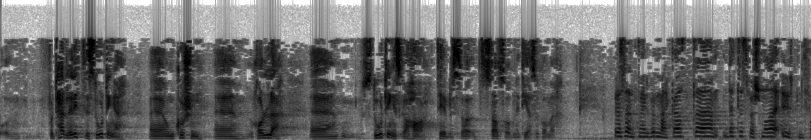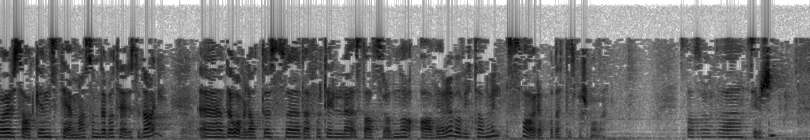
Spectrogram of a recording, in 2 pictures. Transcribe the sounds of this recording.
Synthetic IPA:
fɔʈʰɛlːəlɪt̪ʰːɪlst̪uːʈɪŋːə | ɔmkʰʊʂn̩ | ɾɔlːə | st̪uːʈʰɪŋːəskɑhɑːt̪ʰɪlst̪ɑːt̪sɾoːd̪n̩ɪt̪ʰiːɑsɔkʰɔmːə̰ɾ | pʰɾɛsɪd̪ɛnt̪nʋɪlbəmæɾkɑɑt̪d̪ɛt̪ːəspœʂmoːləæɾʔʉːt̪nfɔɾsɑːkənst̪ʰeːmɑsɔmd̪ɛbɑt̪ʰeːɾəsɪd̪ɑːɡ | d̪ɛoːʋəɭɑːt̪ːəsd̪æɾfɔʈʰɪlst̪ɑːt̪sɾo̰ːd̪n̩ɔʔɑːʋjøːɾəʋʊɾʋɪt̪ːhɑnʋɪlsʋɑːɾəpʰɔd̪ɛt̪ʰːəspœʂmo̰ːlʔə̰ | st̪ɑːt̪sɾoːd̪siːʋəʂn̩

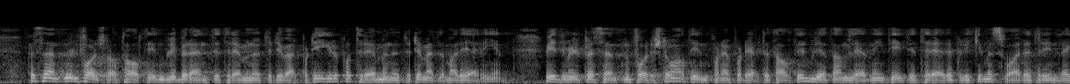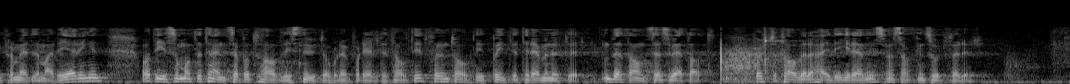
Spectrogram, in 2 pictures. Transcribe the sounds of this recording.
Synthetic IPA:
pʰɾɛsɪd̪ɛnt̪n̩ʋɪlfoːɾəʂɭo̰ːɑt̪ːʰɑːlt̪ʰiːd̪n̩bliːbəɾæɪnt̪ɪt̪ʰɾeːmɪnʉt̪ːəʈɪlʋæːɾpʰɑʈiːɡɾʉpːɔt̪ʰɾḛːmɪnʉt̪ːəʈɪlmeːd̪lɛ̰mɑɾɛjḛːɾɪ̰ŋə̰n | ʋiːd̪əɾəʋɪlpʰɾɛsɪd̪ɛnt̪n̩foːɾəʂɭoːɑt̪̚ɪ̰nːənfɔɖɛnfɔɖeːlt̪ət̪ʰɑlt̪ʰiːd̪̚blɪɛt̪ɑnleːd̪nɪŋt̪ʰɪlɪnt̪ɪt̪ʰɾeːɾɛpʰlɪkəɾmɛsʋɑ̰ːɾəət̪ʰɪlɪnlɛɡfɾɑmeːd̪lɛmɑɾɛjeːɾɪŋən | ɔɑt̪̚d̪ɪsɔmːɔt̪ːət̪ʰæɪnəsæɪpɔt̪ʰɑːləlɪst̪nəʉːt̪oːʋəɖɛnfɔɖeːlt̪ət̪ʰɑ̰lt̪iːd̪fɔɾɛnt̪ʰɑ̰lt̪ʰiːd̪̚pʰɔɪnt̪ɪlt̪ʰɾeːmɪnʉt̪ʰːə̰ɾ | ɔmd̪ɛt̪ːəɑnseːsʋeːt̪ʰɑ̰t̪ːfœʂʈət̪ʰɑːlə̰ɾʔə̰ɦæɪd̪əɡɾeːnɪsmɛ̰sɑ̰ːkənsuːɾføːɾə̰ɾ

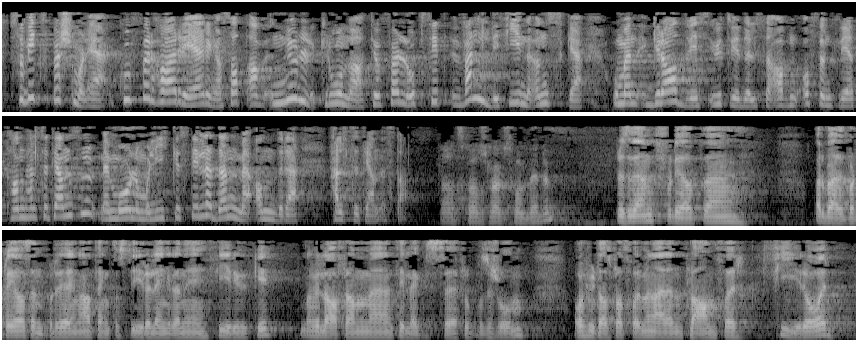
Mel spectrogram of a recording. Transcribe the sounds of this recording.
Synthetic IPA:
sɔmɪt̪spœʂmoːlɛɾkʰʊɾfɔɾɦɑɾːɛjeːɾɪŋɑsɑt̪ːɑʋnʉlkʰɾuːnət̪ʰɪlɔfœlːəʊpsɪt̪ʋɛld̪ɪfiːnəœnskə | ʊmɛnɡɾɑːd̪ʋiːsʉːt̪ʰʋiːd̪əlsəʔɑʋd̪ɛnɔfənt̪ʰlɪət̪ʰɑnhɛlsət̪ʰjeːnəst̪n̩mɛmoːlɔmɔliːkəst̪ɪlːəd̪ɛnmɛʔɑnd̪ɾəhɛlsət̪ʰjeːnʔə̰st̪ə̰ | kɑlɑɡsɔlmeːd̪əm | pʰɾɛsɪd̪ɛnt̪fɔɖiːɑt̪ | ɑɾbæɪd̪əpɑʈiːəɔsɛnt̪pɑʈ̪ɾjeːɾɪŋəhɑʈʰɛŋk̚t̪ɔst̪yːɾəlɛŋɾəɛnɪfiːɾəʉːkəɾnɔɾʋɪlɑ̰ːfɾɑmt̪ʰɪlːɛ̰ɡspʰɾʊpʊsɪʂṵːnn̩ | ʔɔɦʉːʈ̪ɑlsplɑt̪fɔ̰ɾmənæɾɛnpʰlɑ̰ːnfɔɾ | fiːɾəoːɾ

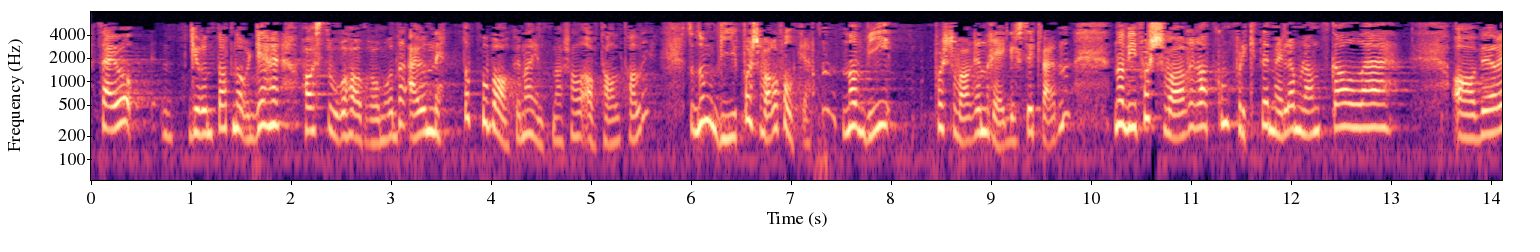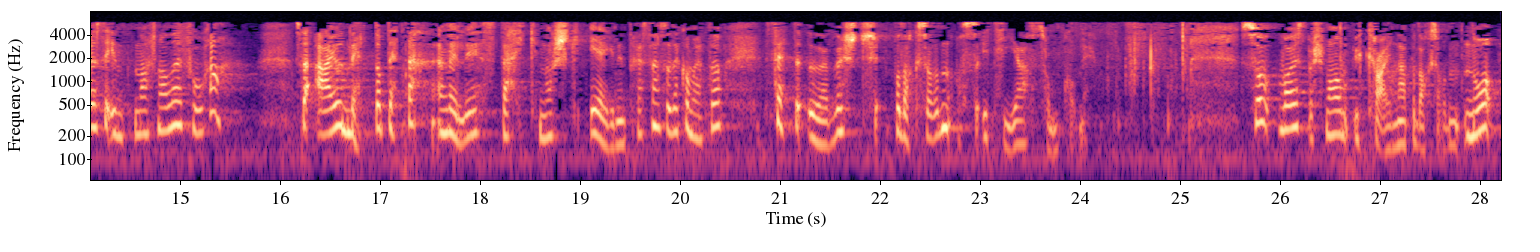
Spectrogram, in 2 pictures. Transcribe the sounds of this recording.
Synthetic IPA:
sɔd̪ɛæɾjʊɡɾʉnt̪ɪʋɑt̪nɔɾɡəhɑɾst̪uːɾəɦɑd̪ɾɑɔmɾoːd̪əɾʔæɾjʊnɛt̪ːɔpʰːɔbɑːɡɾʉnɑʋɪnt̪əɳɑʂʊnɑːləʔɑ̰ːʋt̪ʰɑːlət̪ʰɑːləɾsɔnːɔʋɪfɔʂʋɑːɾəɾfɔlkəɾɛt̪ːn̩nɔɾʋɪ | fɔʂʋɑːɾəɾɛnɾeːɡəlst̪yːʈʋæɾd̪n̩nɔɾʋɪfɔʂʋɑːɾəɾɑt̪kʰʊnflɪkt̪əɾmɛlːɔmlɑnd̪skɑl | ʔɑːʋjøːɾəsɪɪnt̪əɳɑʂʊnɑːləfuːɾɑ | sɔʔæɾjʊnɛt̪ːɔp̚d̪ɛt̪ːəɛ̰ɪnʋɛld̪ɪst̪æɾknɔʂkeːɡənɪnt̪əɾɛsəsɔd̪ɛkʰɔmːəɾjæɪt̪ʰɪlɔsɛt̪ːəʔøːʋəʂʈpʰɔd̪ɑksɔɾd̪n̩ɔsːɔʔɪt̪ʰiːɑsɔmkʰɔ̰mːəɾ | sɔʋɑɾjʊspœʂmoːlɔmʉkʰɾɑ̰ɪnɑpʰɔd̪ɑksɔ̰ɾd̪n̩noː

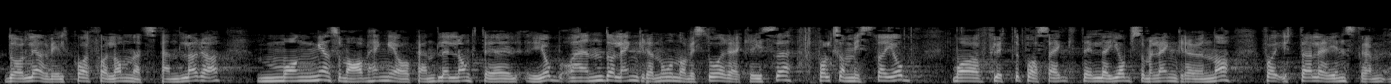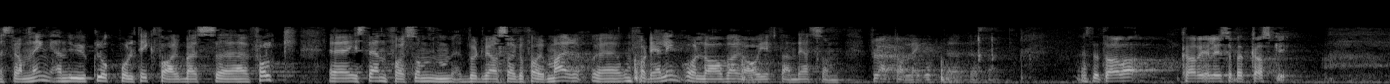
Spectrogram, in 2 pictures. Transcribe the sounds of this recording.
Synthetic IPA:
d̪oːɾɭɪəɾəʋɪlkʰoːɾfɔɾɭɑnːət̪spʰɛnd̪ləɾə | mɑŋːəsɔmæɾɑːʋhɛŋːɪɔpʰɛnd̪ləɭɑŋt̪ʰːɪjɔbːɔɛnd̪ɔlɛŋɾənuːnɔɾʋɪst̪oːɾɪkʰɾiːsəfɔlksɔmmɪst̪əɾjɔbː | mɔflʏt̪ːəpʰɔsɛɡt̪ʰɪljɔbːsɔmæɾɭɛŋɾəʉnːɑfɔːɾʏt̪ːəɭɪɾɪnsst̪ɾɛmnɪŋɛnʉːkʰluːkpʰʊlɪt̪ʰɪkːfɔɾɑɾbæɪd̪sfɔlk | ɪst̪eːd̪n̩fɔɾsɔbʉɖəʋɪhɑsœɾɡəfɔɾmæɪɾʊmfɔɖeːlɪŋɔlɑːʋəɾəɑːʋjɪft̪əɾɛnd̪ɛsɔm | fleːɾt̪ʰɑlːɛɡʊpːt̪ʰɪlpʰɾɛsɪd̪ɛnt̪ | nɛst̪ət̪ʰɑːləkʰɑɾɪɛlɪsɑbɛt̪kʰɑskɪ̰

